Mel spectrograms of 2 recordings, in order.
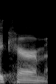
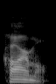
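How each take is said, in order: First: "caramel" with an AIR vowel and a middle uh; three-syllable caramel. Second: "caramel" squeezed to KAR-mul, middle vowel dropped; two-syllable CAR-mel. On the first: Co-host gives their own version, "caramel" as KAIR-uh-mel. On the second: Co-host repeats the presenter's word, "caramel" as two-syllable CAR-mul. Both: Shown as a demonstration. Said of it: "So I say caramel".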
